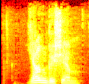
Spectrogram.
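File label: "яндысьӧм", Komi, male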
